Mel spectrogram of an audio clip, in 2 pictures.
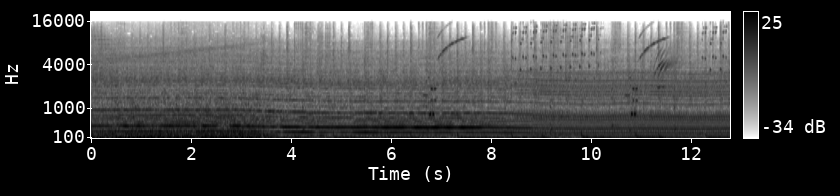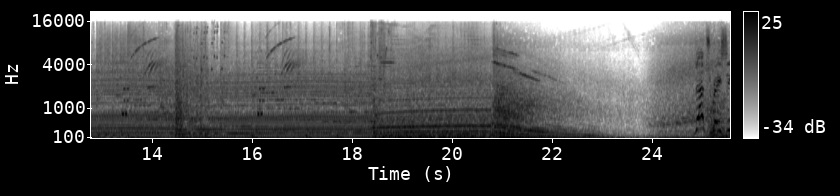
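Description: Cars race in the Fast and Furious Spy Racers Rise of Shift3r game on Xbox Series, a loud sustained engine roar with shifting revs and brief tire squeals before the engine noise drops away near the end.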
